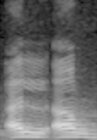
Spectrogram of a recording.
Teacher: Jadi al-ard jadi suaranya yang mengalir. Jadi bukan nafasnya yang diberhentikan.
